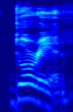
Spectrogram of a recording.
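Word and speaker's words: durian: I could say be saying it wrong. It's spelled D U R I A N.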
